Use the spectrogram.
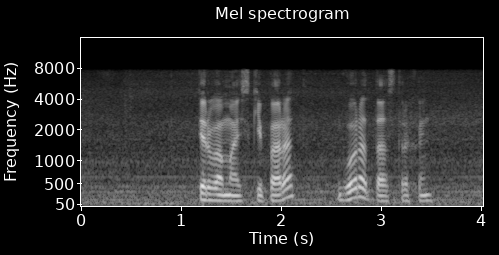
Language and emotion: Russian, neutral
